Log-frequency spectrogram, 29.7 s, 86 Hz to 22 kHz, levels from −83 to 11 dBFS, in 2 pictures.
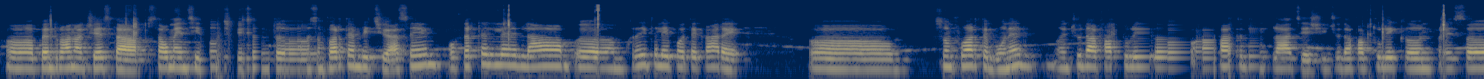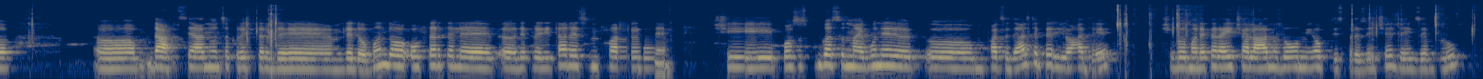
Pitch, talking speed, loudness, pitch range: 195 Hz, 150 wpm, -24 LUFS, 185-215 Hz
